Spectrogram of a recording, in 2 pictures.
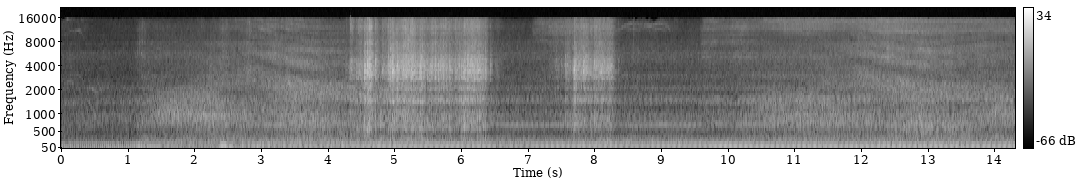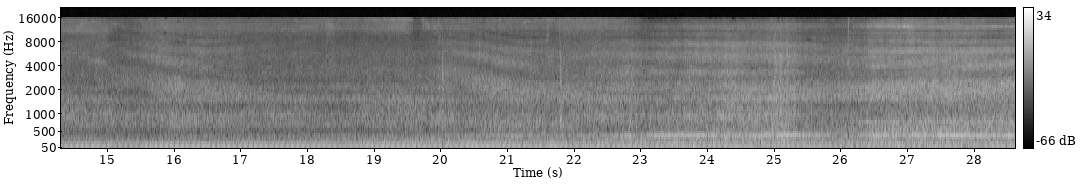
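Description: John Deere 85G excavator's diesel engine running steadily, picking up a couple of seconds in, while its hydraulic boom and bucket are worked. Two brief loud noisy bursts come early on, and a steady whine joins the engine for the last ten seconds or so.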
